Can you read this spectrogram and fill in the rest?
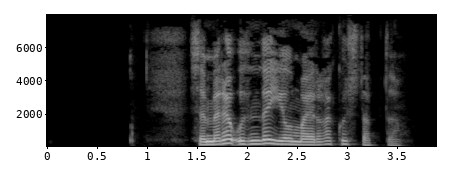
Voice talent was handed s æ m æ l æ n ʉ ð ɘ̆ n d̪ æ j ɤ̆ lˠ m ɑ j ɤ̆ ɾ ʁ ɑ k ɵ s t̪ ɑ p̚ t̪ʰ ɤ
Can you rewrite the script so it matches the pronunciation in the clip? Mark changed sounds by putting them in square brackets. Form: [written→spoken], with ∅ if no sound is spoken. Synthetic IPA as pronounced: s æ m æ [l→ɾ] æ [n→∅] ʉ ð ɘ̆ n d̪ æ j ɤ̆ lˠ m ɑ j ɤ̆ ɾ ʁ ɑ k ɵ s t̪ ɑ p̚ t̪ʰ ɤ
